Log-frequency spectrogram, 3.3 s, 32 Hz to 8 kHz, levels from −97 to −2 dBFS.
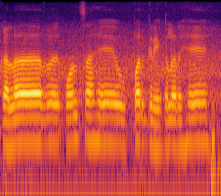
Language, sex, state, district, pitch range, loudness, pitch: Hindi, male, Gujarat, Valsad, 135-145 Hz, -16 LUFS, 145 Hz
